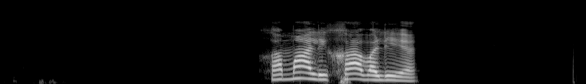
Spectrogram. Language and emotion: Russian, angry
